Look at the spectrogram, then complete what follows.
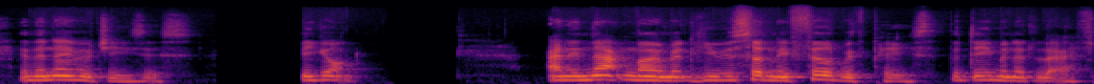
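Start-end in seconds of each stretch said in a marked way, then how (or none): none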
